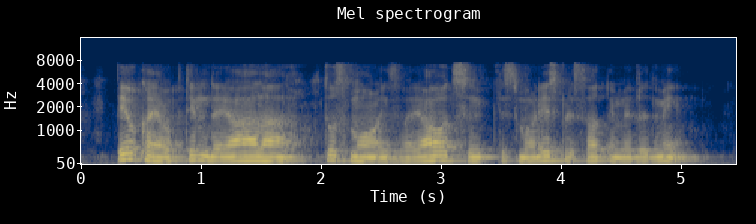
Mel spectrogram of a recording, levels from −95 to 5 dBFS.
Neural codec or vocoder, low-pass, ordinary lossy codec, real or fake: codec, 16 kHz, 4.8 kbps, FACodec; 7.2 kHz; none; fake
